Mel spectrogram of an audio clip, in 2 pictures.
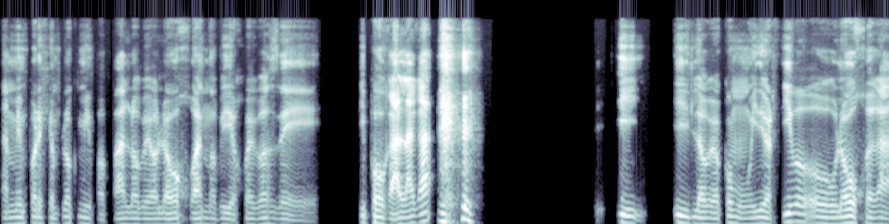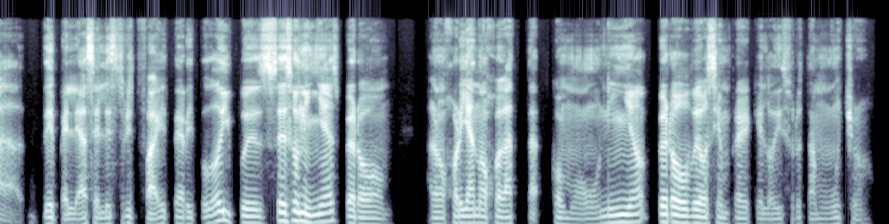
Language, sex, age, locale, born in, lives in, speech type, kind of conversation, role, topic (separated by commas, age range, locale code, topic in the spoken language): Spanish, male, 20-24, es-MX, Mexico, Mexico, conversation, podcast, guest, ¿Cómo le enseñarías a alguien a disfrutar del juego?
